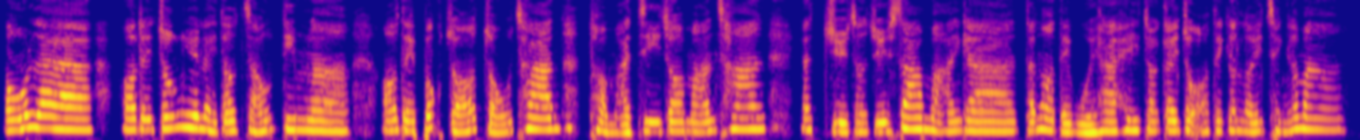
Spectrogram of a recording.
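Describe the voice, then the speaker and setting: A woman's voice: mid-range voice, steady tone, unhurried, hardly any pauses, darkish tone, no room sound. A woman with a Hong Kong Cantonese accent narrating a travel vlog conversationally, explaining things like a storyteller.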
